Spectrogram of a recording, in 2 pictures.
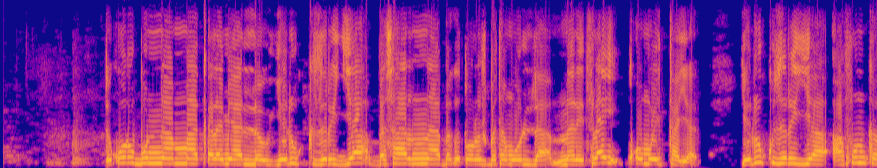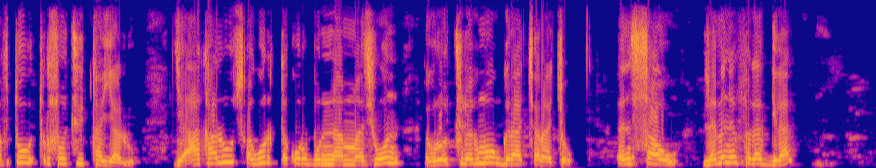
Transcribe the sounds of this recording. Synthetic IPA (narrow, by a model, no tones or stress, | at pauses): t̪ʼɨkʼuɾbunːamːakʼələmjalːəwjɛd̪ukzɨɾɨjːabəsaɾɨnːabəkʼɨt̪ʼolo̞ʃbət̪ʰəmo̞lːa̰məɾe̞t̪lajkʼo̞mo̞jɪt̪ʰːajːa̰l | jɛd̪ukzɨɾɨjːaʔafunkʰəft̪ʰo̞t̪ʼɨɾso̞t͡ʃːujɪt̪ʰːajːalːu | jɛʔakʰalusʼəɡuɾt̪ʼɨkʼuɾbunːamːasiho̞n | ʔɨɡɾo̞t͡ʃːud̪əɡmo̞ɡɨɾat͡ʃʼːɛnat͡ʃːɛ̰w | ʔɨnsawː | əmɨnɨfəɡaɡːɨlal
